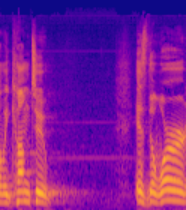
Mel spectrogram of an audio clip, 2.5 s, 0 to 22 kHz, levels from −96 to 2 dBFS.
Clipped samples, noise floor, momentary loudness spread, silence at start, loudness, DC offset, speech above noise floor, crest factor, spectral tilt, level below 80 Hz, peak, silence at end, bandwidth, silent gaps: under 0.1%; -56 dBFS; 7 LU; 0 s; -20 LUFS; under 0.1%; 38 dB; 16 dB; -4 dB/octave; -70 dBFS; -6 dBFS; 0 s; 14.5 kHz; none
